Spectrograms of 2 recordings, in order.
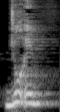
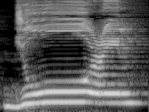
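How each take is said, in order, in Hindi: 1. स्वर छोटा कर दिया जाता है। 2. स्वर को लगभग दो सेकंड तक खींचा जाता है। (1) "ये गलत है।" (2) "दो सेकंड उसकी हरकत है।"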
